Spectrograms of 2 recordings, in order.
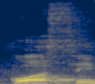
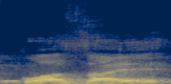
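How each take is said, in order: First: It is said with an s and ending 'see'. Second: It is said with a z and ending 'zye'. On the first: The speaker calls it wrong. "क्वासी नहीं इसको बोलना" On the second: The speaker calls it right. "क्वाज़ाई इसको बोला जाता है"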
